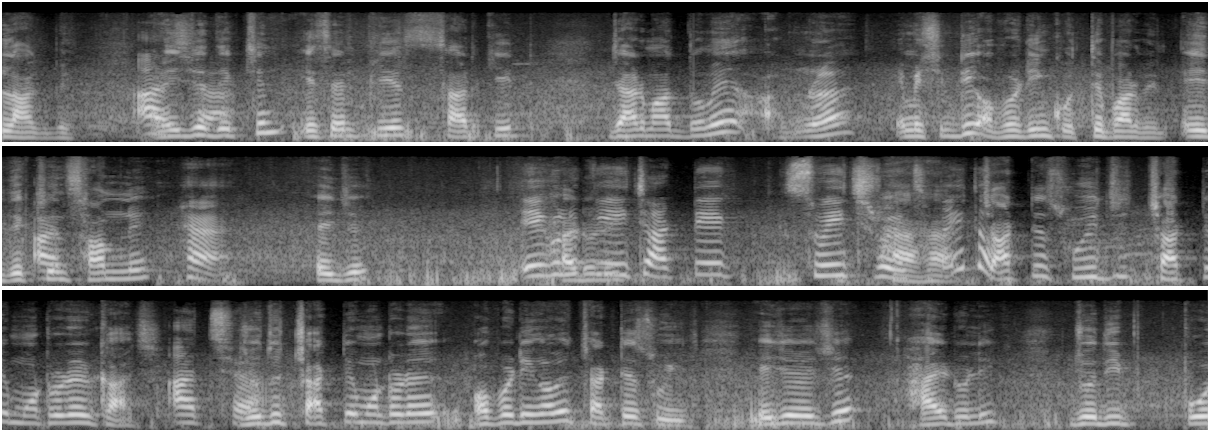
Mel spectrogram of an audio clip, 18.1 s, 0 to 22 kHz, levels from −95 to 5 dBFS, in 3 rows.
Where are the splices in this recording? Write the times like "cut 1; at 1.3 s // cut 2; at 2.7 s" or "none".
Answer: none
